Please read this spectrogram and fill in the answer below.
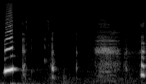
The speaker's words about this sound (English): I knew I had a burp coming up. I wanted to get it out before we started. Well, you did. Okay. Got it out. Good job.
